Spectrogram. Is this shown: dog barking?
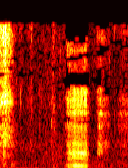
yes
